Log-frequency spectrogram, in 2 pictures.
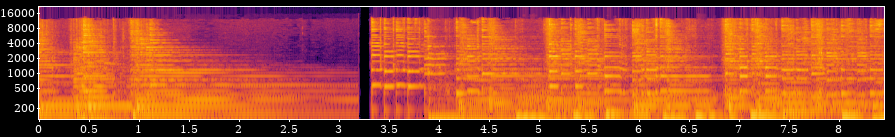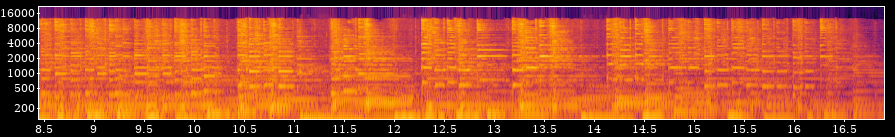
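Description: Instrumental Mexican acoustic guitar music. A chord rings and fades over the first three seconds, the track cuts out briefly, then a fast picked melody over bass notes starts up and carries on.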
